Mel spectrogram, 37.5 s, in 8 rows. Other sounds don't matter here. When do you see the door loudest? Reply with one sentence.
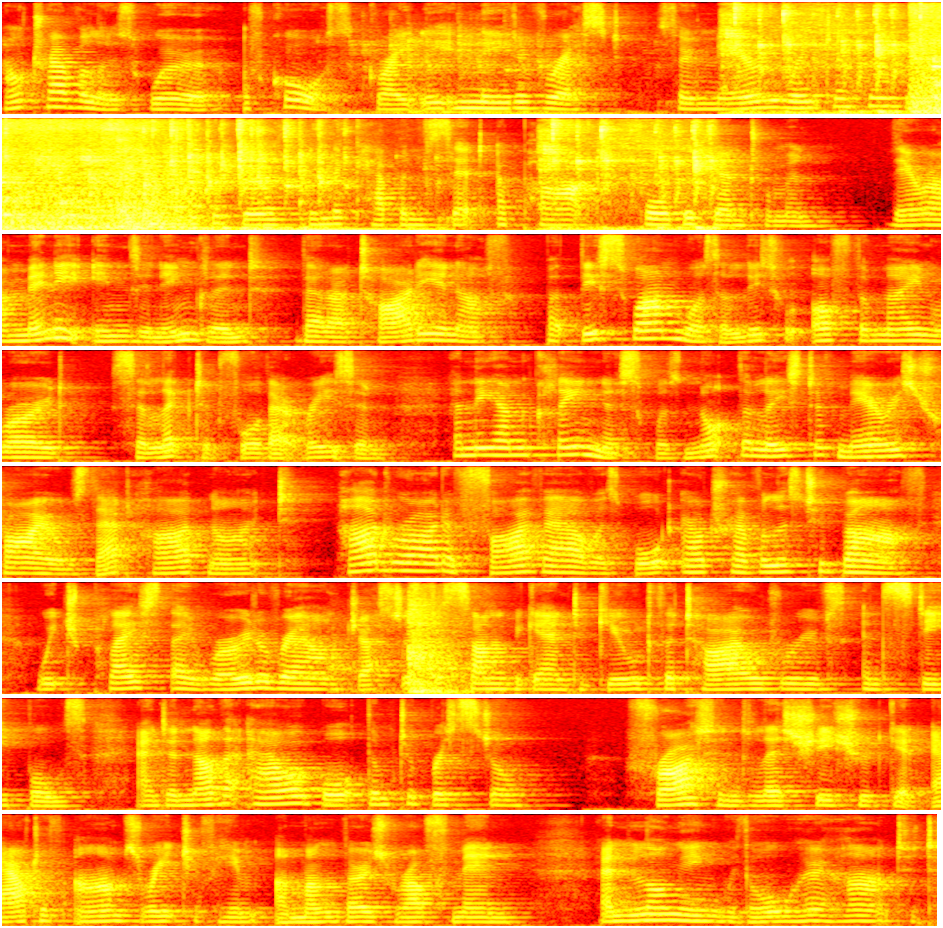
The volume of the door peaks at 5 seconds.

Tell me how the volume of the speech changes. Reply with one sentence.
The volume of the speech stays about the same.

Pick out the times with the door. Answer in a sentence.
The door can be heard from 4.5 to 5.8 s and from 25.1 to 25.9 s.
